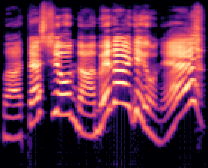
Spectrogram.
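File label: victory, Japanese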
